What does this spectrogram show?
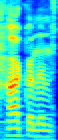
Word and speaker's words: Harkonnen: this channel that being harkanen we'll start by listening to how the author frank herbert himself pronounced this name this snippet comes from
